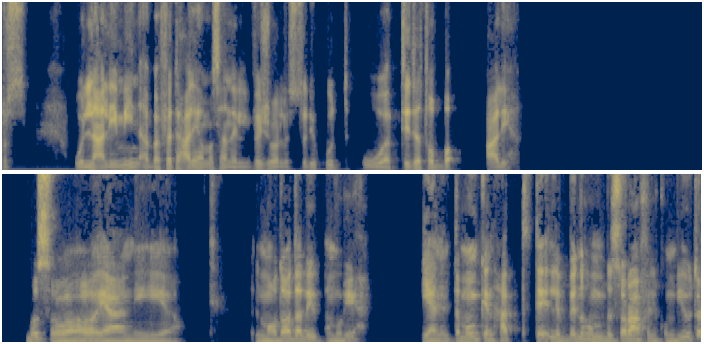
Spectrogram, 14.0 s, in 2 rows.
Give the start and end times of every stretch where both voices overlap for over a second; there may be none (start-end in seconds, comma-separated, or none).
none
